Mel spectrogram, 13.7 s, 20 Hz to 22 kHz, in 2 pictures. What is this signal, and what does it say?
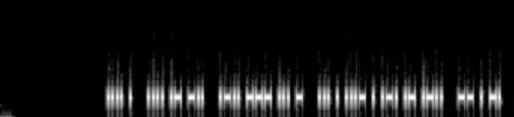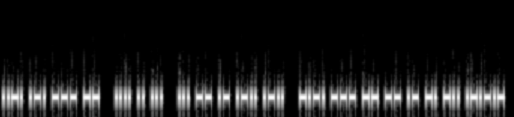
Morse code, heard as a keyed tone, about 40 wpm, 700 Hz. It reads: HE HAD LOST SEVERAL MEN FROM HIS SMALL COMMAND.
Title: Sentences from Top 1600 Words 40wpm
